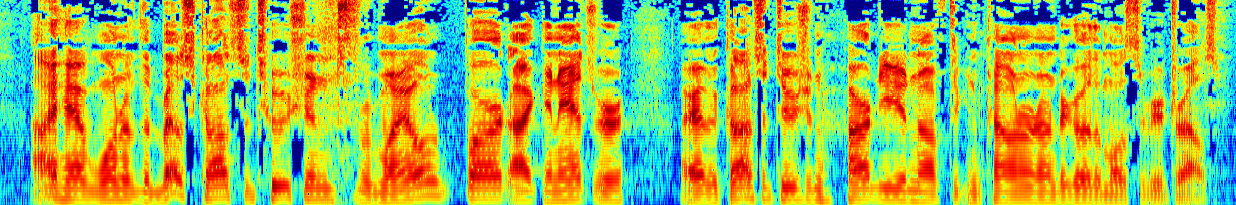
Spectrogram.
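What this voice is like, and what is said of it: George Washington impression. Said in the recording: “That's a very good George Washington. How did you know how to do his voice so perfectly?”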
